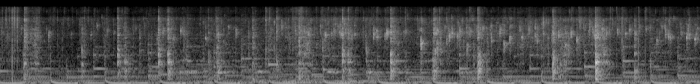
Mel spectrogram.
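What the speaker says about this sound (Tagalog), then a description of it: "Pag mainit na ang oil, magigisa na po tayo ng garlic." Garlic sautéing in hot oil in a pan, a steady loud sizzle broken by the clatter of a utensil stirring at a regular rhythm, with no voices.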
